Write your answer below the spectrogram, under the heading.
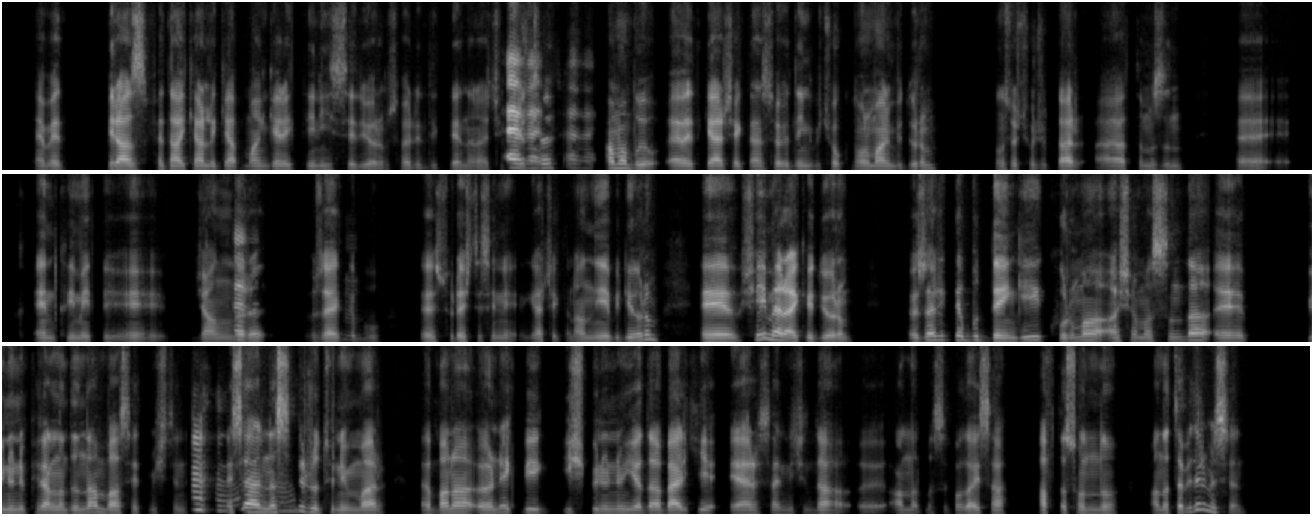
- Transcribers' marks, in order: none
- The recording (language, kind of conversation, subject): Turkish, podcast, İş ve özel hayat dengesini nasıl kuruyorsun?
